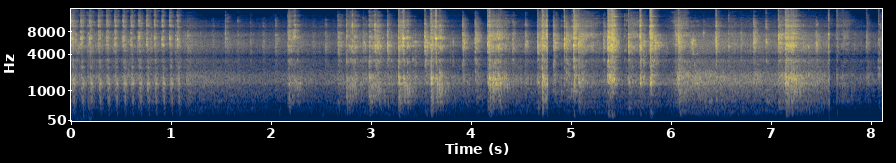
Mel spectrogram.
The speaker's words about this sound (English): Did you guys have to shoot him so many times? Yeah, that was overkill.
